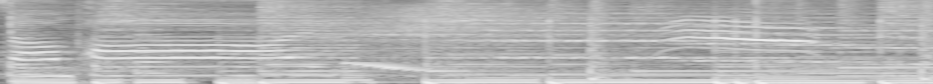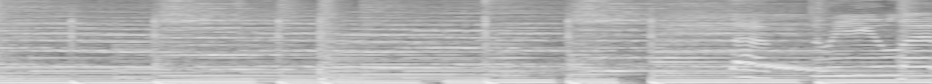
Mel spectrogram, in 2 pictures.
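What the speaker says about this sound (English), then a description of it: "Meow, meow, meow, meow" Kittens meowing in a children's nursery song about three little kittens and their mittens, repeated sung meows over bouncy music, loud and rhythmic.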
